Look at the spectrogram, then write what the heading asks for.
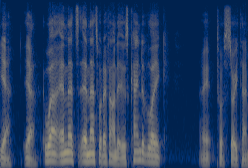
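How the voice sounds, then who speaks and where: A man with an ordinary speaking voice talks at a moderate pace, medium in pitch with lively intonation. The background is quiet. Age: 30s. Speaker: English teacher and podcast co-host. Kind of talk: casual chat.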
